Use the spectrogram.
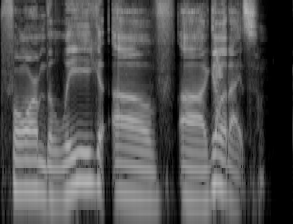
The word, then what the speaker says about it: Gileadites: John Brown had formed the league of uh Gillodites. Okay, thank you. Yeah, because I wasn't sure how to pronounce it. I have that one actually. Gileadites or Galot. Yes, Gileadites.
